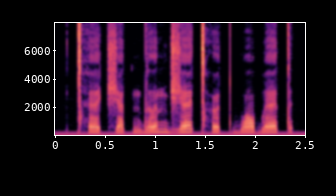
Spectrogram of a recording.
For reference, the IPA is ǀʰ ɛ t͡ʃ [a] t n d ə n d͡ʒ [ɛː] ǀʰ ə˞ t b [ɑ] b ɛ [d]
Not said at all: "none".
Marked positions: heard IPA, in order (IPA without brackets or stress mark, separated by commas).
æ, ɛ, ɔ, t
